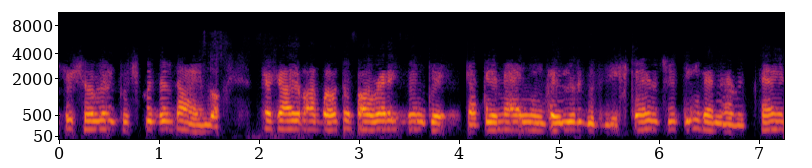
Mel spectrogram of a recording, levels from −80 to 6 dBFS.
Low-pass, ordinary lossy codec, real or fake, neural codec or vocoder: 7.2 kHz; MP3, 32 kbps; fake; codec, 16 kHz, 1 kbps, FreqCodec, smaller model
